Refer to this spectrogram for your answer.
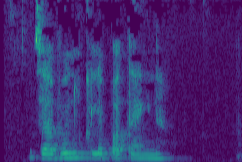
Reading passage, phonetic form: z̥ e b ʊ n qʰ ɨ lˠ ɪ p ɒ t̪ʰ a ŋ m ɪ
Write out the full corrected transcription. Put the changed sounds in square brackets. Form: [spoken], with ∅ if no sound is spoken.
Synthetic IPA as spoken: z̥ [a] b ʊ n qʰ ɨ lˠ ɪ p ɒ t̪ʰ a ŋ [n] ɪ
